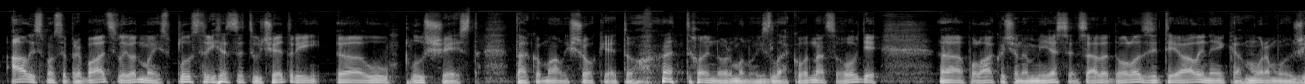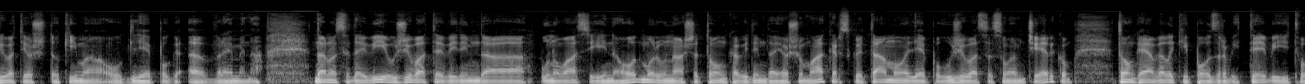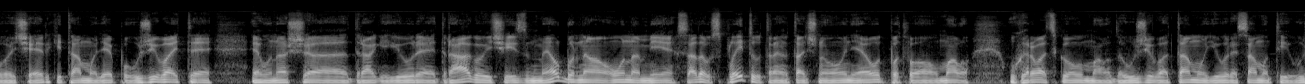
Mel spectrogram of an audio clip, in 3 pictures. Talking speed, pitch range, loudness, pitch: 165 wpm, 85-100 Hz, -21 LUFS, 90 Hz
